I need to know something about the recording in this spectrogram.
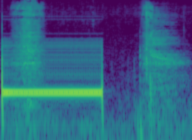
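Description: A steady, loud single-pitch telephone tone holds for about a second and cuts off abruptly, followed by a brief softer burst of noise, as a radio show connects a phone call to a listener.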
